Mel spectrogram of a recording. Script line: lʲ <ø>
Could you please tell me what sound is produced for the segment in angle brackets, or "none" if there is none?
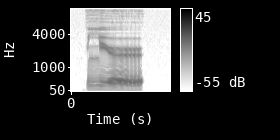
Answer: ø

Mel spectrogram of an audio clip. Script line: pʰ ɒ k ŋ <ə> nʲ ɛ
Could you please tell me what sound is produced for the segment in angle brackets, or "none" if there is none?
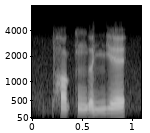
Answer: ə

